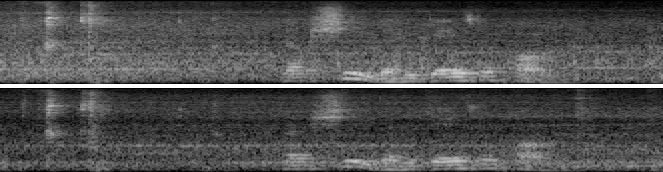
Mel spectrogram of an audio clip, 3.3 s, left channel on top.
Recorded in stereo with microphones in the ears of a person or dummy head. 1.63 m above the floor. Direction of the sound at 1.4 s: 40° left (ahead or behind).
